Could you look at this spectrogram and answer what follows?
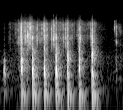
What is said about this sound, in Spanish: Alguien llamó a la puerta.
